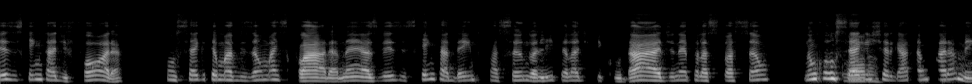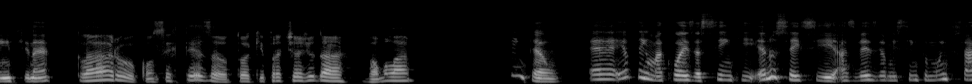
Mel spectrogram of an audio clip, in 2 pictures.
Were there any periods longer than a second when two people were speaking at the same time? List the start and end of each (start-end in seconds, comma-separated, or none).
none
